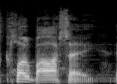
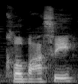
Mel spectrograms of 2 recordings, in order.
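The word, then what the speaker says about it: klobasy: What is klobase? How do you say that again? – So klobas. – Klobas. – Klobasi for the plural.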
